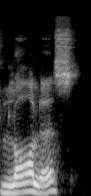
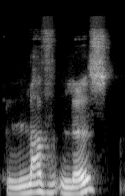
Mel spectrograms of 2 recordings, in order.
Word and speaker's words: Lawless: the um yeah i i would have pronounced it it lawless but eredar the owner of torby pronounces it loveless love okay i it's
